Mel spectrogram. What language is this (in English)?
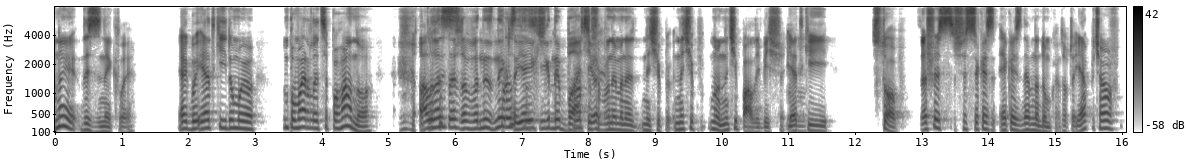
Ukrainian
